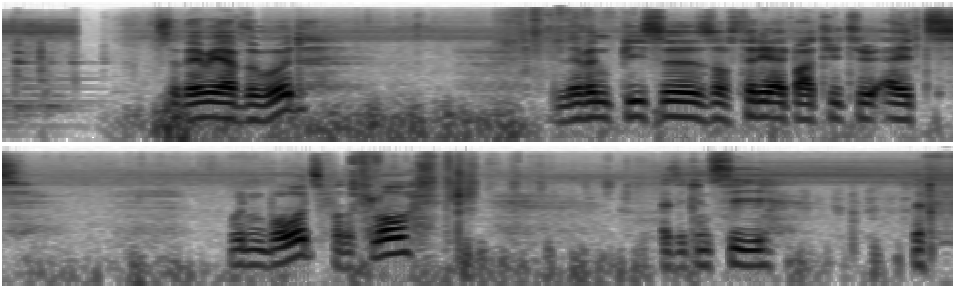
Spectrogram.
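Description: A young man speaks calmly and close by, outdoors.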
